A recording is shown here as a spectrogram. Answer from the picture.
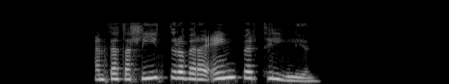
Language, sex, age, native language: Icelandic, female, 20-29, Icelandic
